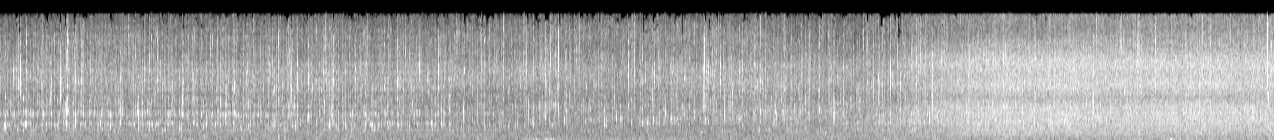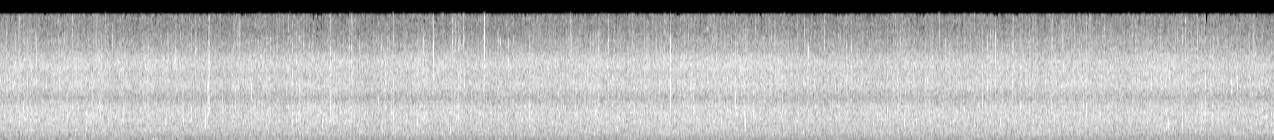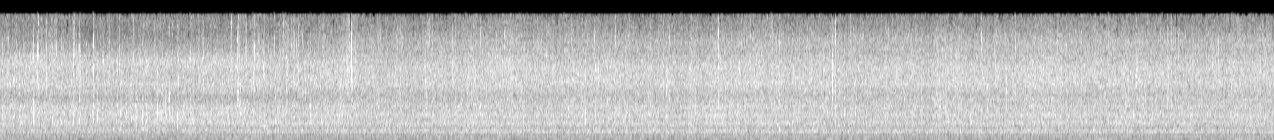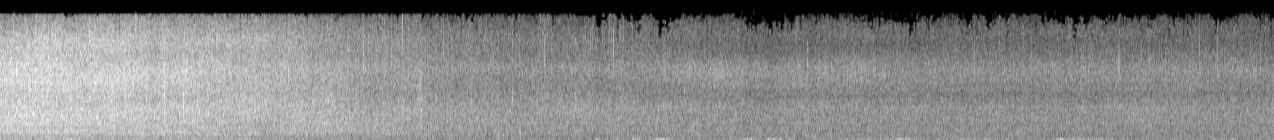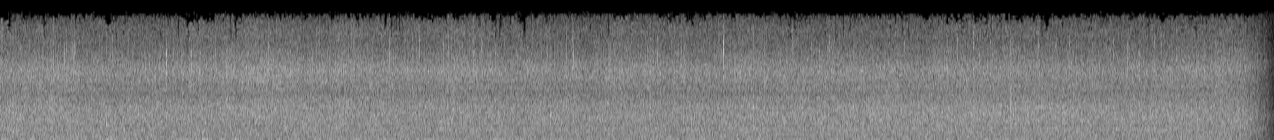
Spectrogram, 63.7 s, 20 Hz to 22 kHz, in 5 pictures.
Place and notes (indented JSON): {
  "title": "Refuge de Vens, France - Waterfall and trough next to Refuge de Vens (WLD 2014)",
  "date": "2014-07-18 19:45:00",
  "description": "Water trickling into a trough and the white noise of the waterfall next to it.\nRecorded on World Listening Day 2014\nZoom H1",
  "latitude": "44.32",
  "longitude": "6.94",
  "altitude": "2361",
  "timezone": "Europe/Paris"
}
